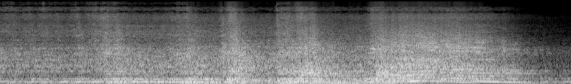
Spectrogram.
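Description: A 1957 Chevy 3600 hot rod engine revs loud and close, surging in repeated throttle blips over a deep idling rumble before easing off at the end.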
